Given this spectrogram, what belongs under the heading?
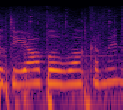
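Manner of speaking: ordinary talk, nothing marked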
